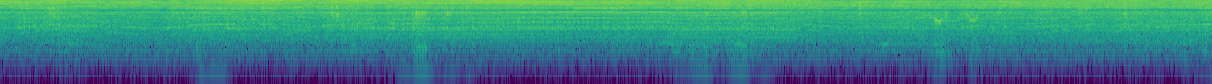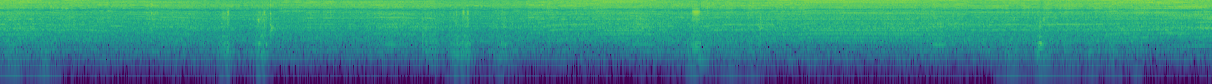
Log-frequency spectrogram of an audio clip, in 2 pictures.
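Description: Handheld rotary tool running at reduced speed with a small bit, drilling a series of small round window holes through a photo-etched metal template into a plastic model hull. Its steady whine sags in pitch and recovers several times as the bit bites into the plastic, with small clicks and knocks between holes.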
